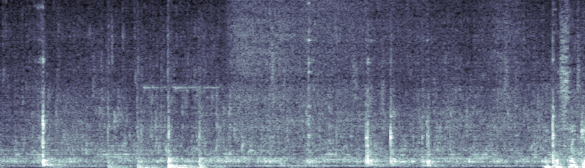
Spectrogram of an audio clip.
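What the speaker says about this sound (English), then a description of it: "I guess I could drain the air." Compressed air hisses out of a compressor's air tank as it drains in a garage, a steady faint rush broken by irregular clicks and small sputters.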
